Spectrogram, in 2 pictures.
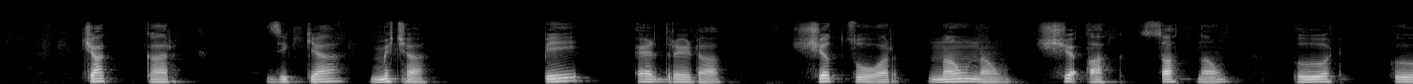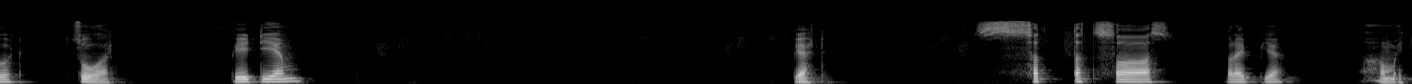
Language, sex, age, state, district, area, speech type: Kashmiri, male, 18-30, Jammu and Kashmir, Kupwara, rural, read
